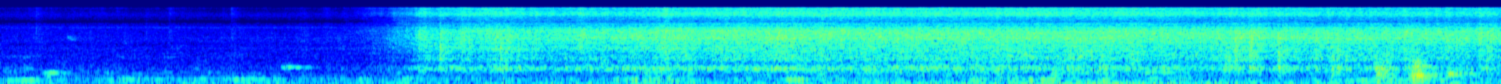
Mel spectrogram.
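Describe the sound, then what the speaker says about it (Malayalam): Coconut oil hits a smoking-hot clay pot and breaks into a loud, steady sizzle after about four seconds, holding a bright, continuous hiss close by to the end. "ഓയിൽ ഇട്ട് കൊടുക്കാം കേട്ടോ."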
